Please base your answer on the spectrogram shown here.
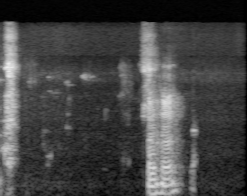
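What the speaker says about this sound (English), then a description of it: "all the dogs are deciding to start wrestling underneath the feet." Several dogs tussle and yip underfoot, with a sharp bark at the start and a louder burst of growly barking near the end, separated by near silence.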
